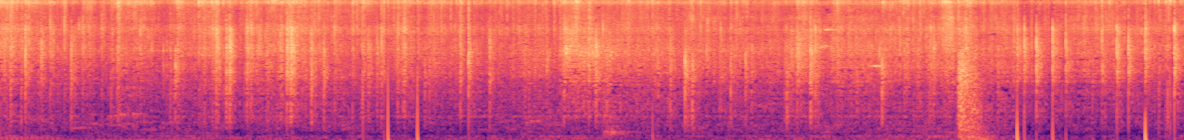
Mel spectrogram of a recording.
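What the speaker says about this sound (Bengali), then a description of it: "চাটুর মধ্যে নর্মাল ভাবে এটা ভেজে নেব" Paneer paturi, paneer slices wrapped for cooking, frying on a hot tawa with a steady, close sizzle and occasional sharp pops and crackles, no voices over it.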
